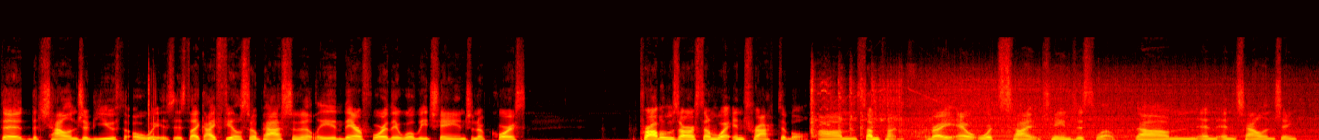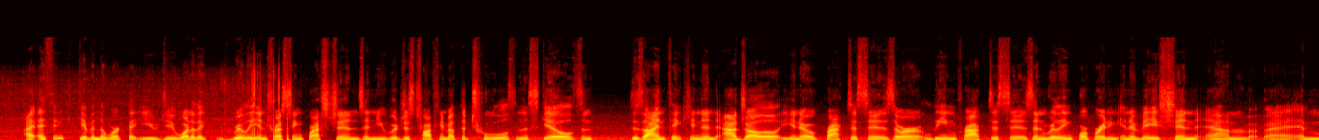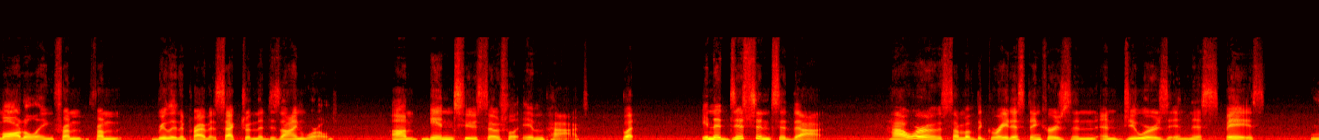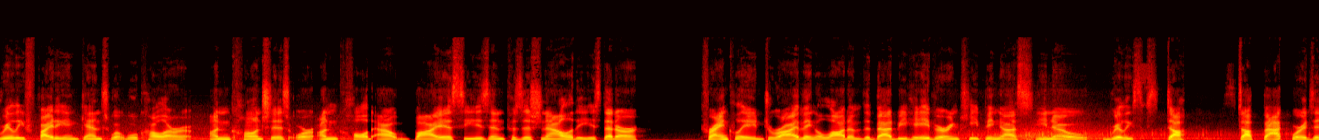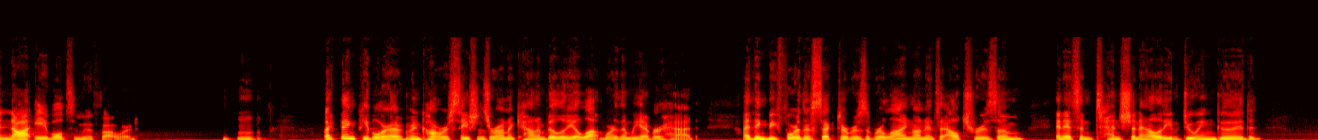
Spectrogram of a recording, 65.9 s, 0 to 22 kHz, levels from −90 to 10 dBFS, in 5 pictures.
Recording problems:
traffic noise; noticeable; throughout; 20 dB below the speech

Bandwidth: 16 kHz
